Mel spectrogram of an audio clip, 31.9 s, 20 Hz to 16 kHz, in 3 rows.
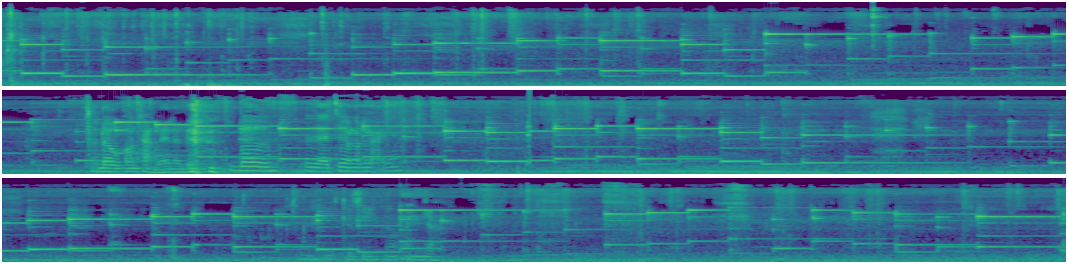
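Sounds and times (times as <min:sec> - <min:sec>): music box electronic lullaby: 0:00.0 - 0:31.9.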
